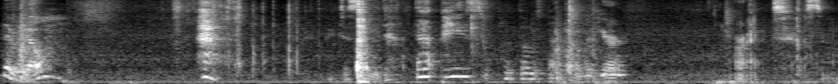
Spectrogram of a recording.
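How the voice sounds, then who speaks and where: A woman's voice: high voice, animated, slow, gravelly, pauses often, heavy background noise. A woman giving a casual craft tutorial, chatty and self-mocking as she thinks aloud while working. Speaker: card-making demonstrator.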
